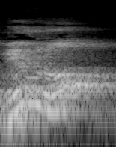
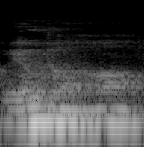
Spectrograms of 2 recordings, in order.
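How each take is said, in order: First: It is asked in a challenging, demanding tone. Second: It is asked as a plain, unchallenging question. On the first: The speaker calls it right. "이러는 톤 아니겠어요? 도대체 우는 이유가 뭐야?" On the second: The speaker calls it wrong. "이렇게 하는 게 아니고"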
